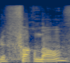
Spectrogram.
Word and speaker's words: Forban: talk about something called forban uh you can pronounce it with a French accent sorry for my French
